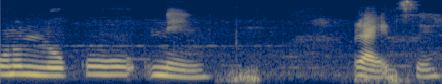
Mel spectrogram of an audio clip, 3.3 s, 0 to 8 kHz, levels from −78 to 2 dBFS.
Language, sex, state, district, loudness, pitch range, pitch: Bengali, female, West Bengal, Jhargram, -23 LUFS, 200-240 Hz, 230 Hz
